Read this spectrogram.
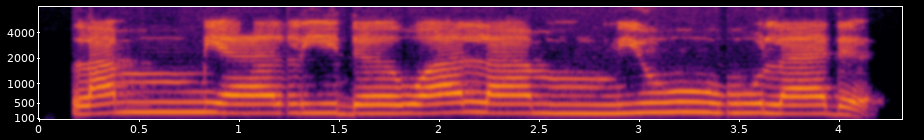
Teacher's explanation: Tidak ada tasdid di dal, di huruf yang berkolkolah. Maka jangan ditahan. Ya, langsung.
